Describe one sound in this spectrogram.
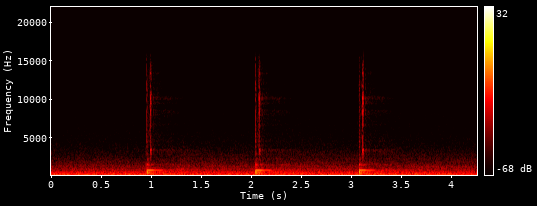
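Short soft clicks tick as a menu choice moves.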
